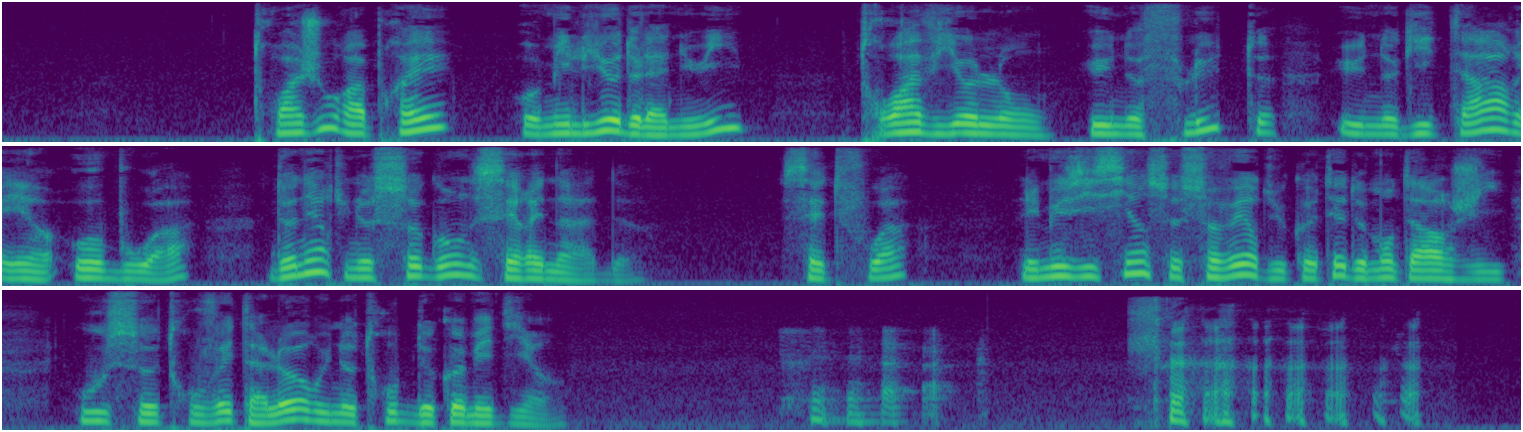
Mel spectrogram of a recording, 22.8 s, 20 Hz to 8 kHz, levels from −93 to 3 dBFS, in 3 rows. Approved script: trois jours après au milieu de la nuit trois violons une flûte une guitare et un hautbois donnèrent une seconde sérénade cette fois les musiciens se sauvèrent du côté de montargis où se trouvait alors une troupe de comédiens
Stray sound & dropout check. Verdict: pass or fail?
fail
